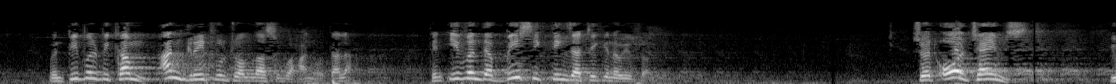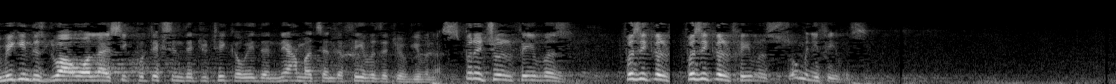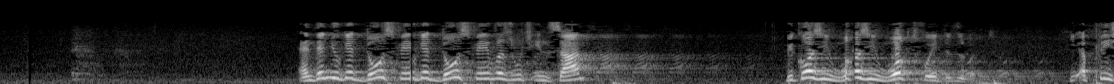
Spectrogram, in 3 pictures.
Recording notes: Jumuah Lecture at Masjid E Noor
